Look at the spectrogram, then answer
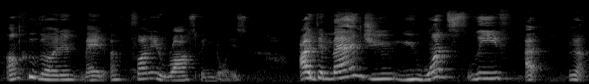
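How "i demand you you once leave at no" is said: louder, slow indignant demand; blustering demand. A narrator's reading. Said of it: "he said".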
